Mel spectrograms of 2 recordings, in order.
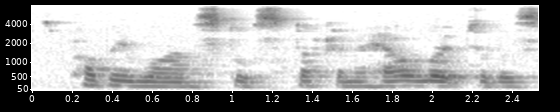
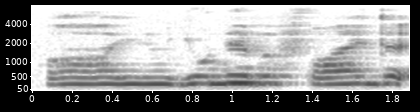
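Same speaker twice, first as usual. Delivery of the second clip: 2 higher, louder teasing singsong; 3 taunt her playfully, pitched up; 1 teasing husband; 6 semitones higher, 9 dB louder than usual. Retold or imitated. 4 husband teasing wife about hidden chocolate, high playful taunt.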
